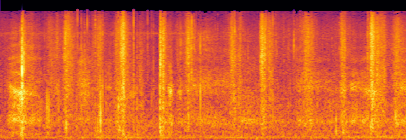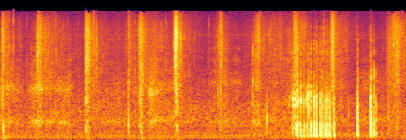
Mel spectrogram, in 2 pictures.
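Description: Footsteps walking up a forest trail, crunching irregularly over leaf litter, twigs and dirt with a few clicks a second, and a louder short rush of noise about nine seconds in.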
